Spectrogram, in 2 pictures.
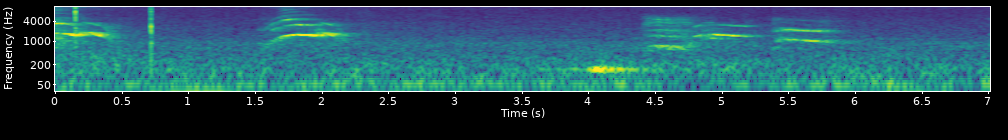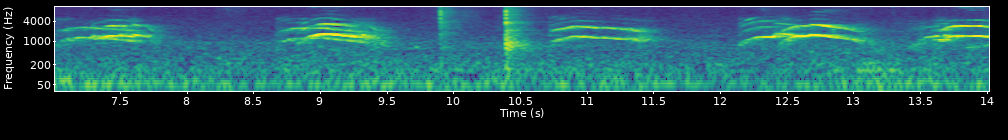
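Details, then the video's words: Gentle meowing from a mother cat who wants help getting her tiny kittens into their nest; soft, varied short meows come in quick pairs and clusters, with a few sharp clicks and knocks between them. "Mother cat is gently meowing, asking for help to bring her tiny kittens into the nest"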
